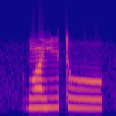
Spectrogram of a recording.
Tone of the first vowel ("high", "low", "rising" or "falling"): high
